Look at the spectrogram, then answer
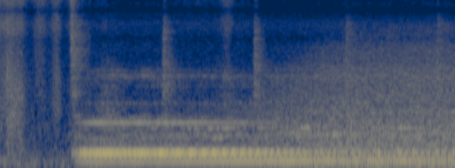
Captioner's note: sound of AC Turning On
